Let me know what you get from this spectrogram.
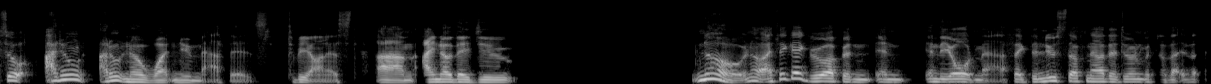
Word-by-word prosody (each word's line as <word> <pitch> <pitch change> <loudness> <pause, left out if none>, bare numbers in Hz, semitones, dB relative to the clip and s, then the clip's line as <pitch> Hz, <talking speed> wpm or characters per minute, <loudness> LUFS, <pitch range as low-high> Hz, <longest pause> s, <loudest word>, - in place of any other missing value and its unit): So, 485 +1 0
I - - +3
don't 220 0 +3
I - - -1
don't 180 -8 +2
know 115 -1 +3
what 100 -1 -1
new 95 -2 -3
math 85 - -7
is, - - -13 0.2
to - - -16
be 110 -2 -1
honest, 70 -4 -8 0.2
um, 95 -1 +2
I 110 +1 +6
know 115 0 +4
they 115 0 +3
do 105 0 -1 1.8
No, 230 +2 +4
no, 165 -4 -1
I - - +2
think 250 +2 -3
I 270 -1 +6
grew 145 +1 +3
up 135 -1 +3
in 115 -4 -2
in 115 -2 -4 0.2
in 130 -1 -2
the 120 -1 0
old 125 - +3
math, 220 +2 -9
like, 115 0 -3
the 125 - -3
new 150 +6 +2
stuff 140 -3 -2
now 130 -1 +1
they're 125 -2 -2
doing 125 +1 -4
with 115 0 -9
the - - -14
the - - -5
the - - -10
120 Hz, 210 wpm, -24 LUFS, 110-160 Hz, 1.8 s, I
